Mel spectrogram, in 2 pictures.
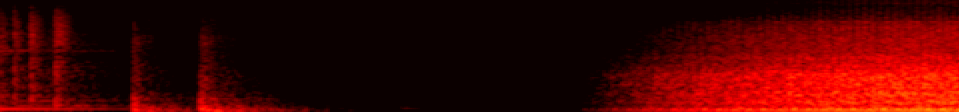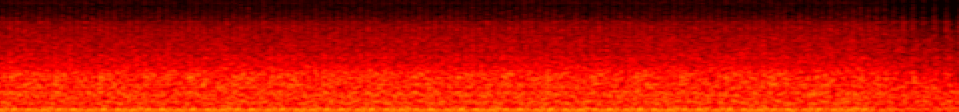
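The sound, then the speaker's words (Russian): A tractor engine drives briskly along a road, rising out of near silence into a loud, steady, rumbling drone that holds evenly to the end, with a low throbbing underneath. “трактор весьма резво катил по дороге”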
